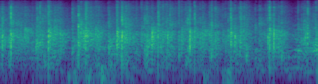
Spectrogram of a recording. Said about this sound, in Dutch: Dus op een gegeven moment, ik zou toch een applaus willen vragen voor het bestuur en alle.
